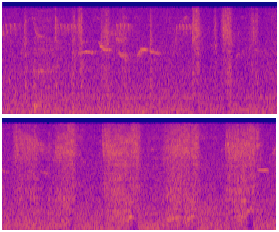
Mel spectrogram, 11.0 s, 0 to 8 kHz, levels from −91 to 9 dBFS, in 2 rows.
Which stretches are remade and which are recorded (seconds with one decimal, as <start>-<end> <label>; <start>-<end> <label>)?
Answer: 0.0-0.7 recorded; 0.7-1.6 remade; 1.6-11.0 recorded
